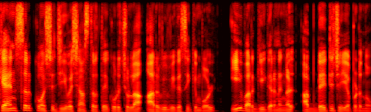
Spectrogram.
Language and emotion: Malayalam, neutral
